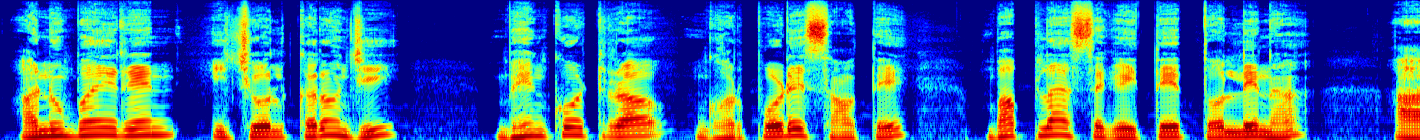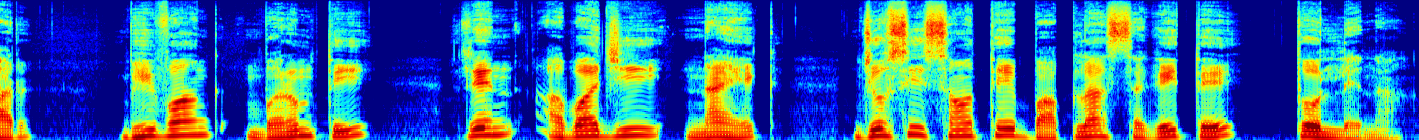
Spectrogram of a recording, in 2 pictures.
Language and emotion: Santali, neutral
